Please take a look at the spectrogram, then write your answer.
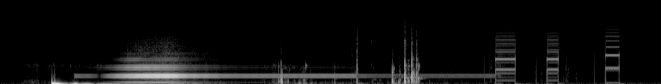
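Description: Telephone line tones as a call is connected with the line grounded: a steady dial tone hum, a few clicks and short beeps like keypad dialing, then three evenly spaced electronic tone bursts. No one speaks.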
